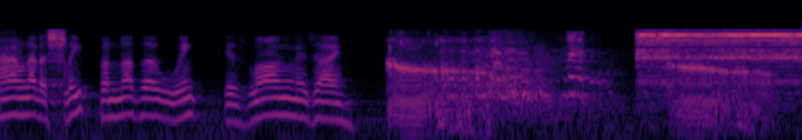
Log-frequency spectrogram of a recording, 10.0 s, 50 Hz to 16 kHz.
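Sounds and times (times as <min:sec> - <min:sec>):
speech: 0:00.0 - 0:05.3
laughter: 0:05.5 - 0:07.8
telephone bell ringing with a bright metallic jangle: 0:07.9 - 0:10.0.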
